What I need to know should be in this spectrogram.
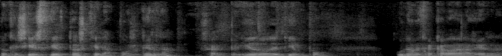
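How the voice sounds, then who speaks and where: A man with a medium pitch talks at a moderate pace in a dark, mellow tone, somewhat breathy. Audible room echo surrounds his voice. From Santander, northern Spain. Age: 70s. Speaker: elderly interviewee. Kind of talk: testimony.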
